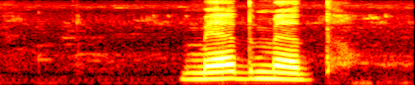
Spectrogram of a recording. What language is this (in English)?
Santali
